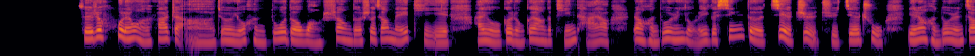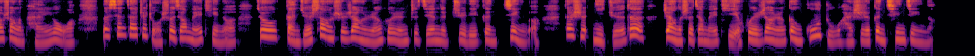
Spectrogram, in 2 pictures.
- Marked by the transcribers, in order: stressed: "介质"
- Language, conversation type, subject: Chinese, podcast, 你觉得社交媒体让人更孤独还是更亲近？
